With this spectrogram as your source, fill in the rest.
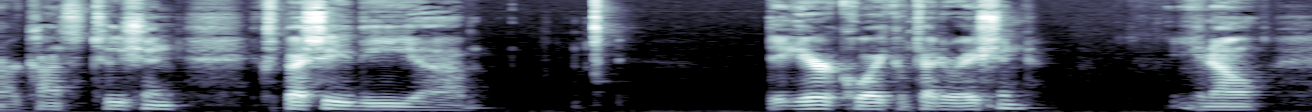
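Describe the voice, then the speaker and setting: Ordinary pitch variation marks a man talking at a fairly quick pace. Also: long, frequent pauses, big swings in loudness. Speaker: video blogger. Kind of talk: casual monologue. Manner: fast; halting, many fillers.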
